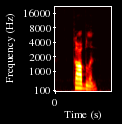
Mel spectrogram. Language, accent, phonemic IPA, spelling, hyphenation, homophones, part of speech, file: English, US, /ˈɡɑb.lɪn/, goblin, gob‧lin, GOBLin, noun, En-us-goblin.ogg
- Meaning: Traditionally, a supernatural being of folklore, typically small and grotesque or misshapen, that commonly haunts dark places, often mischievous or malevolent; a type of evil elf, sprite, or demon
